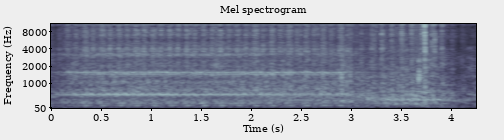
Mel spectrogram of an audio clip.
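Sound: sewing machine running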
